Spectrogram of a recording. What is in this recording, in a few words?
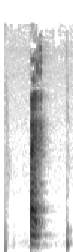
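"bêg4", Teochew, chaoyang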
